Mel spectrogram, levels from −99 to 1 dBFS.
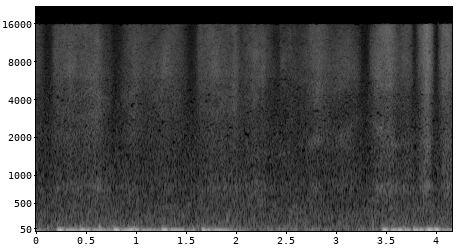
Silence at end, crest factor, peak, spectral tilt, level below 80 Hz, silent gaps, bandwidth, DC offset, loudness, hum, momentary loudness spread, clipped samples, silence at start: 0 s; 18 dB; -24 dBFS; -1 dB/octave; -54 dBFS; none; 16 kHz; under 0.1%; -47 LUFS; none; 7 LU; under 0.1%; 0 s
